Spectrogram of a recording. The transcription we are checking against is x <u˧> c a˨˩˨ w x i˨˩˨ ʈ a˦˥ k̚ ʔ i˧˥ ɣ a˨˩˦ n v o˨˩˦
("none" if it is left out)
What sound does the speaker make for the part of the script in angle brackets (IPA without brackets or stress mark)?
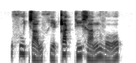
u˧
